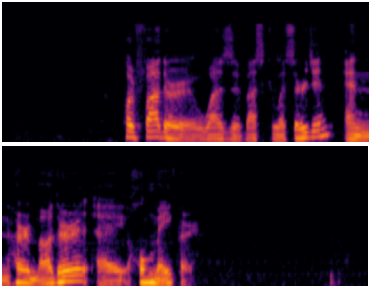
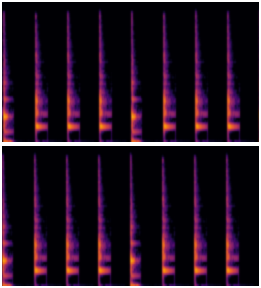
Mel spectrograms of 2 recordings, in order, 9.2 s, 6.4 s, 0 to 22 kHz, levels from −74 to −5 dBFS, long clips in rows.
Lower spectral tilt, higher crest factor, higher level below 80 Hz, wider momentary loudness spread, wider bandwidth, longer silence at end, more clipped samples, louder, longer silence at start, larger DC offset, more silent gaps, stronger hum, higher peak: first, -7.5 dB/octave vs -2 dB/octave; about the same, 20 dB vs 24 dB; second, -54 dBFS vs -46 dBFS; first, 12 LU vs 0 LU; second, 11.5 kHz vs 16.5 kHz; first, 0.45 s vs 0.25 s; neither; first, -25 LUFS vs -29 LUFS; first, 1.55 s vs 0 s; neither; neither; neither; second, -8 dBFS vs -4 dBFS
